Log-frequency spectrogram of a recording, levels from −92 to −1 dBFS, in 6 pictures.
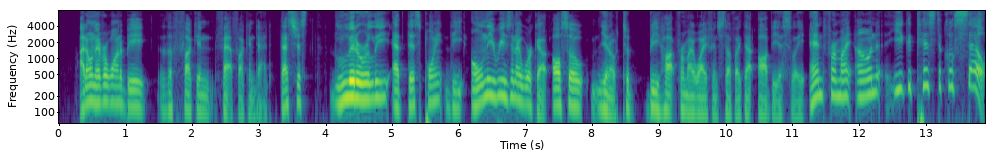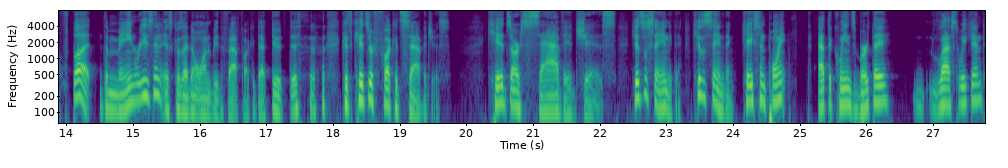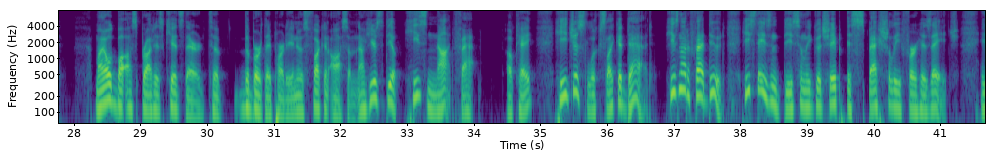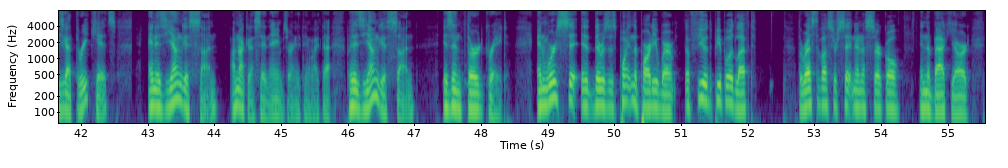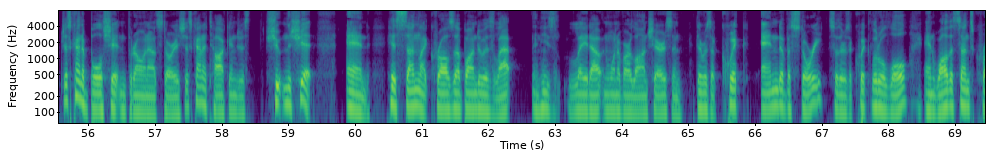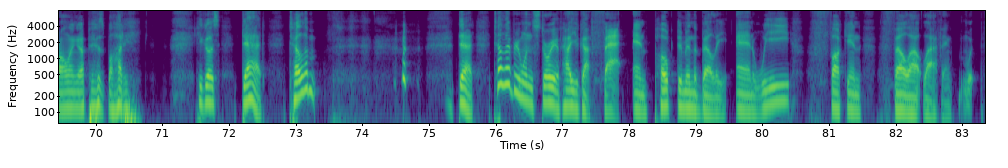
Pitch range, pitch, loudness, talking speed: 105-155 Hz, 125 Hz, -26 LUFS, 195 wpm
